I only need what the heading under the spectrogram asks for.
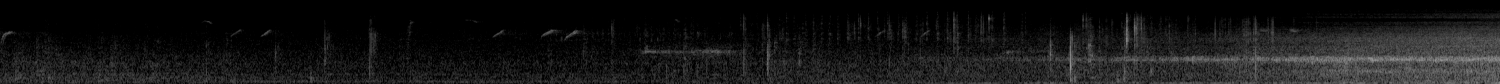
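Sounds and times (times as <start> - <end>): small birds chirping: 2.0 - 2.9, 4.0 - 13.1
faint clicks: 6.8 - 12.9.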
